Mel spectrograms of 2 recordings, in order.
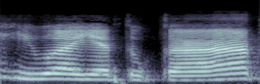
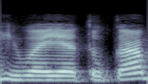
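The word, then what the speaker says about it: هوايتك: Ma hiwayatuka. Tadi bacanya ma hiwayatuka, bacanya ma hiwayatuk.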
